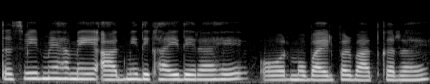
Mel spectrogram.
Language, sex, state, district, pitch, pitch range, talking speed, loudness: Hindi, female, Madhya Pradesh, Bhopal, 225 Hz, 210-245 Hz, 210 wpm, -13 LUFS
